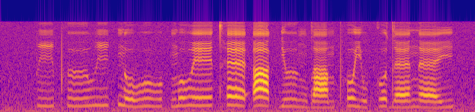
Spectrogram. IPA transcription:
p iː˩˧ pʰ ɯː˩˧ ʋ iː˧˥ k̚ n o˩ ʋ u˥˨ ʋ u˧˩ k̚ m o˧˥ ʋ eː˧˥ t̪ʰ ɛː˥˨ ʔ aː˥˨ k̚ j ɯː˧˩ ŋ d aː˩˧ m pʰ o˥˨ j u˩ k o˥˨ d ɛː˩˧ n ɛː˩˧ j

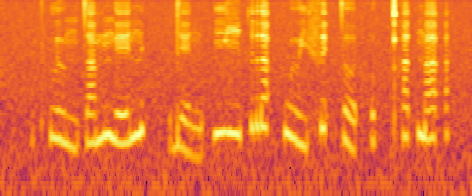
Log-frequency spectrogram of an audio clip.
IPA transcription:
pʰ l ɯ˨˩ ŋ t a˦˥ m ŋ e˦˥ n | d e˨˩ n | j iː˧ p r a˥˩ ʔ k w ɯː˨˩ j f e˥˩ ʔ t ɤː˨˩ t̚ ʔ o˦˥ k̚ pʰ a˦˥ t̚ m a˦˥ ʔ

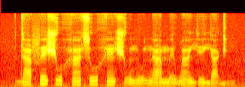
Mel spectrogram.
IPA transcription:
d a˧ f ɛ˦ ʃ o˦˨ h ã˧ s o˦ h ɛ̃˧ ʃ o˨ n o˨ n a˧ m ɛ˨ w ã˧ j e˦ j a˧ ɡ i˨

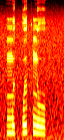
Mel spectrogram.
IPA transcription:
m ɯ˨˩ k̚ w ɯ˥˩ k̚ n u˨˩ k̚

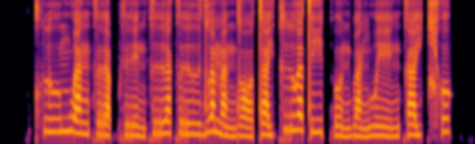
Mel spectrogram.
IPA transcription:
kʰ l uː˦˥ m w a˧ ŋ k r a˨˩ p̚ k r e˨˩ n k r ɯ˦˥ a̯ k r ɯː˧ d u˥˩ a̯ m a˩˦ n d ɔː˩˦ t a˧ j k r u˥˩ a̯ t iː˦˥ t̚ ʔ o˩˦ n b a˩˦ ŋ w eː˩˦ ŋ k a˧ j t͡ɕʰ o˥˩ k̚

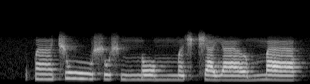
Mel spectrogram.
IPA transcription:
p ɛ̃ː t͡ʃ uː ʃ u ʃ nː o mː ɛ̃ ʃ t͡ʃ æ j æː ə̯ mː æ

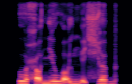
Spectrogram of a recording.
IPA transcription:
u˦˨ ħ ɔ̰˦ nʲ ø˦ w ɔ̰˧ lʲ ŋ ḛ˧ ç œ˧ b

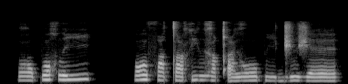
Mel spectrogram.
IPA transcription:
ɣ ɔ p o χ ð iː | ɔ θ ɔ tˤ u x j ɨ ɣ ɐ qʼ e ɣ oː p iː d͡ʒ ɨ ʒ ɛː

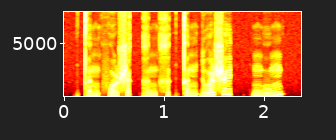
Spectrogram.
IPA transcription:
t̪ ə˨˩˨ ŋ f o˨˩˦ ʂ ə˨˩ k̚ ɣ ə˨˩˨ ŋ x ə˦˥ k̚ t̪ ə˨˩ ŋ ɗ u˧˥ ə̯ ʂ ɨ˦˥ t̚ | ŋ u˧˥ ŋ

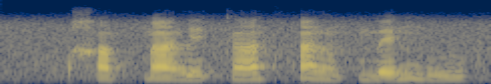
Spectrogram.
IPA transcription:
χ ã p ɓ ã l e k ã t͡sʼ ã l õ p m ɛ ŋ u

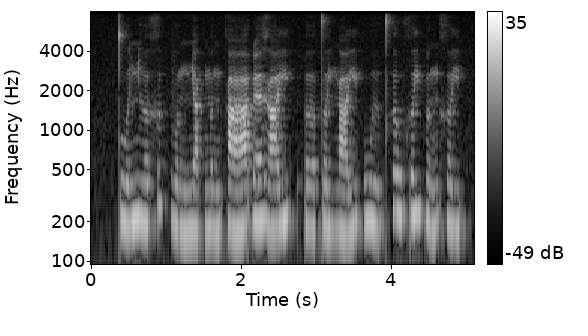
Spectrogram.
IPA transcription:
t̪ u˨˩˨ ə̯ ɲ ɨ˨˩ ə̯ x ə˦˥ k̚ v ə˨˩ ŋ ɲ a˨˩ k̚ n ə˨˩˨ ŋ k aː˨˩˦ ɗ ɛ˧˥ ɣ a˧˥ j | ʔ əː˨˩ t̪ ə˨˩ j ŋ a˨˩˦ j | w ɨ˨˩˨ t̪ʰ ə˧ w x ə˧˥ j ɓ ə˨˩˦ ŋ x ə˧ j

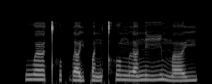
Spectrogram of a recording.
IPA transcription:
w œː˧ t̪ʰ ʊ˨ k̚ l ɐ˨˩ j p ɐ˨˩ n kʰ ʊ˧ ŋ l ɐ˨˥ n iː˨˥ m ɐ˨˥ j

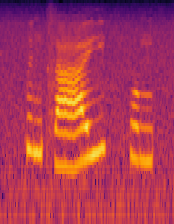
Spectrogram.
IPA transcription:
p ɪ˧ ŋ t͡s aː˨˥ j | p ʊ˨ ŋ

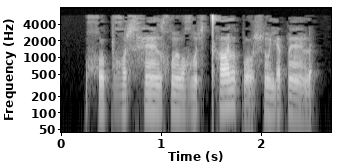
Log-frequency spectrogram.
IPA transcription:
χʷ ə p ʁʷ ə ɬ h ɛ̃ l χʷ ɛ̃ w ʁʷ ə̃ ɬ tʰ ʌ l p o̰ ɬ ũ j ɛ p ɛ̃ l

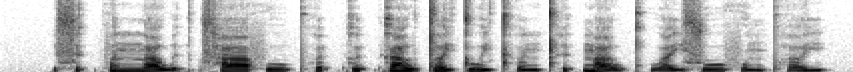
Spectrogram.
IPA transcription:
s ɪ˨˥ k̚ f ɐ˧ n n̪ aː˨˩ w ɪ˨˥ k̚ t͡sʰ aː˨˧ f uː˨ pʰ ɵ˧ t̚ k ɵ˥ t̚ k aː˥ w t̪ ɐ˨˥ j t̪ uː˨˩ j t̪ʰ ɵ˨˧ n t̪ʰ ɪ˥ k̚ m aː˨˩ w kʷʰ aː˧ j s uː˥ f ʊ˨˥ ŋ pʰ ɐ˨˧ j

